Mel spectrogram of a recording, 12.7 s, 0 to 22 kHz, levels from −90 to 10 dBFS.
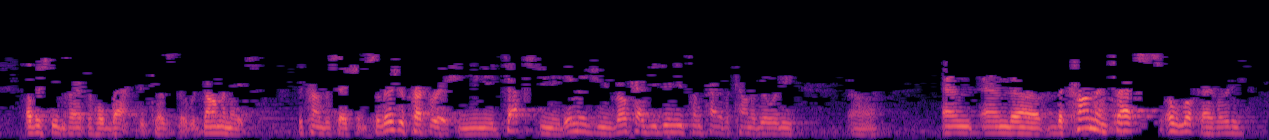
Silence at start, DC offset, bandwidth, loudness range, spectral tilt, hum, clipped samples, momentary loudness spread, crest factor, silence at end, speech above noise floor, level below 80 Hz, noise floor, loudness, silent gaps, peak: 0.25 s; under 0.1%; 5.4 kHz; 8 LU; -7 dB/octave; none; under 0.1%; 12 LU; 20 dB; 0.2 s; 29 dB; -76 dBFS; -55 dBFS; -26 LUFS; none; -6 dBFS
